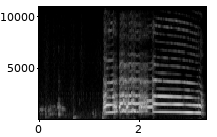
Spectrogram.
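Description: Chickens in a homestead flock cluck softly, then a rooster crows loud and close, one long drawn-out cock-a-doodle-doo that holds to the end.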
